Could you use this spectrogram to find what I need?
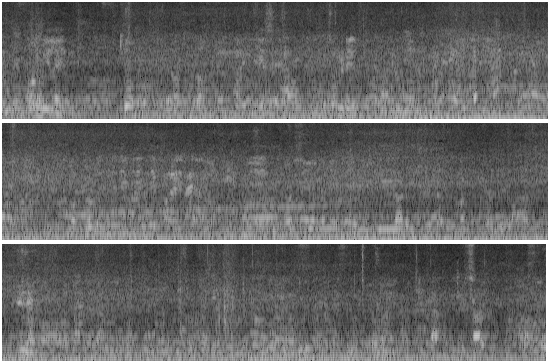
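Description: A crowd of men and women chatter close by, outdoors.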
